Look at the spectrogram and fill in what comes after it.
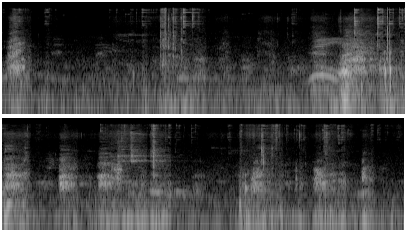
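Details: Dogs playing at a dog park, with a few barks and a curving growl-like vocal burst near the middle amid scuffling, footfalls and a person calling in the background.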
